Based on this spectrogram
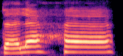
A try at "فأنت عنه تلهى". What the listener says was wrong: திருப்பி தலஹன்னு தான் வருது. தலஹ இல்ல, சத்த உச்சரிக்கணும். அன்ஹு நீட்டுறது போல, தலஹ என்றதும் போல. ரெண்டு மாறணும். அதான் அதான் தலஹங்கிறது போல, அது சின்ன ஹா.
